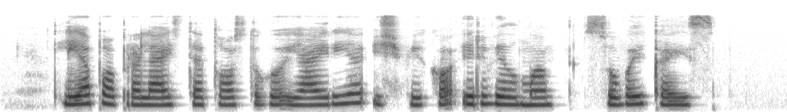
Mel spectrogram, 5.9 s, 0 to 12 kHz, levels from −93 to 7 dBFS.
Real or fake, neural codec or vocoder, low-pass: real; none; 7.2 kHz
